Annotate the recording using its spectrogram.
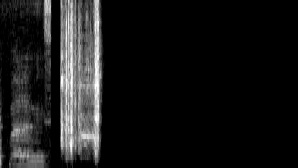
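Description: Camera shutter sound effect: one quick double click about half a second in, just after the last note of the music dies away.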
